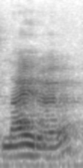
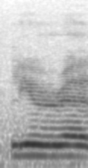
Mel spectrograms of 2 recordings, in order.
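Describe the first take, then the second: First: The r in the middle is strongly rolled. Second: The r in the middle is not rolled. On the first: The speaker calls it right. "it's actually Afrikaans name. So rrr" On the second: The speaker calls it wrong. "that's where the English speaking people are struggling with"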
